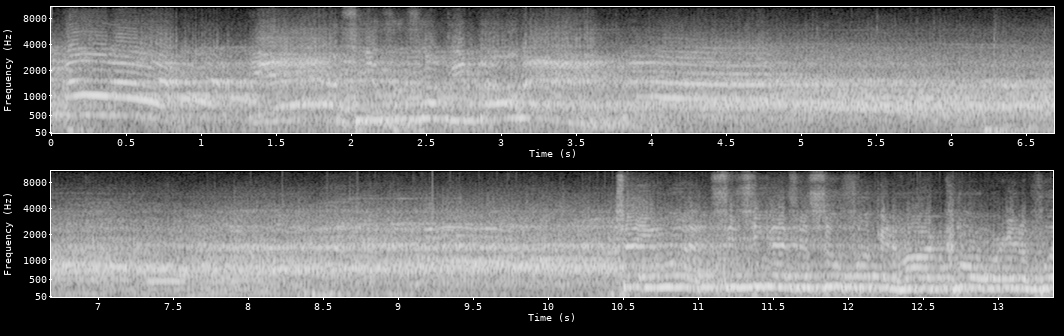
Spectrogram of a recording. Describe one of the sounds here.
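A man shouts into a microphone over loudspeakers.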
